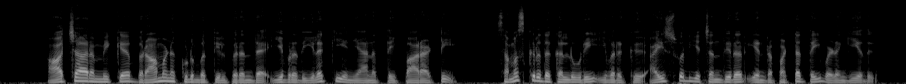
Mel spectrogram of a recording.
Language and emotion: Tamil, neutral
